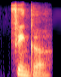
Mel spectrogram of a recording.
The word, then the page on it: finger: Indian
